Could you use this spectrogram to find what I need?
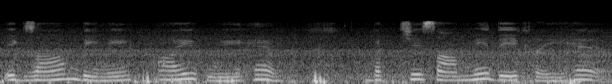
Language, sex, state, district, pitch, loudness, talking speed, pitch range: Hindi, female, Punjab, Fazilka, 200 Hz, -21 LUFS, 100 wpm, 175-220 Hz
